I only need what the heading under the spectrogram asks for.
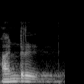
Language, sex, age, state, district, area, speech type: Tamil, male, 18-30, Tamil Nadu, Tiruppur, rural, read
